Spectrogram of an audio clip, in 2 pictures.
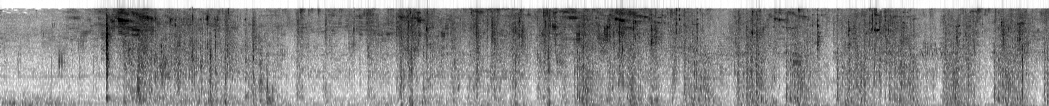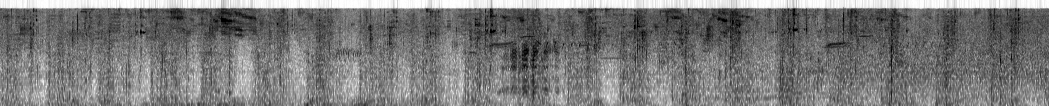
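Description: Metal hooves clatter rapidly on the ground as a mechanical beast gallops.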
